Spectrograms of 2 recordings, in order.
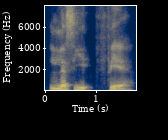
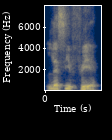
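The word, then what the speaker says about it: laissez-faire: for permission and our vocabulary word of today pronounced Es as Lessie fear Lessie fear and Lessie fear refers to an economic policy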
